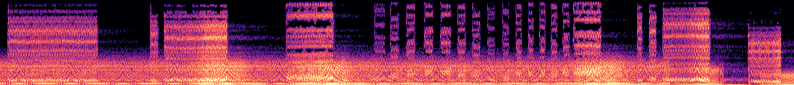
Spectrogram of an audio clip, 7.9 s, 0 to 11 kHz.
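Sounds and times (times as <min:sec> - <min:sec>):
synthesizer: 0:00.1 - 0:07.8.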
